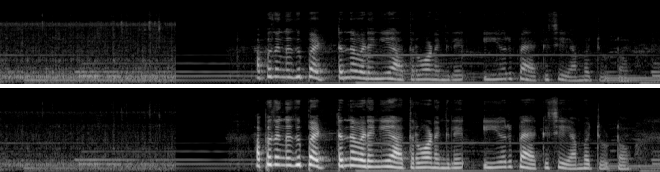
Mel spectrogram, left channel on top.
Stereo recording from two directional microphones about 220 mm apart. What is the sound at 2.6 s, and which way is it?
A woman's voice, 40° right (ahead or behind).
